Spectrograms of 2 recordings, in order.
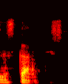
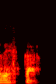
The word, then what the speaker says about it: Descartes: El máximo representante del racionalismo es Descartes, o Descartes. Se pronuncia Descartes. Nosotros en español, Descartes.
